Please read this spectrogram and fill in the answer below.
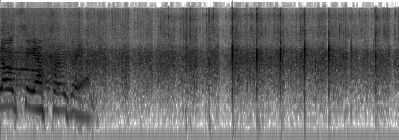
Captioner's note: applause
